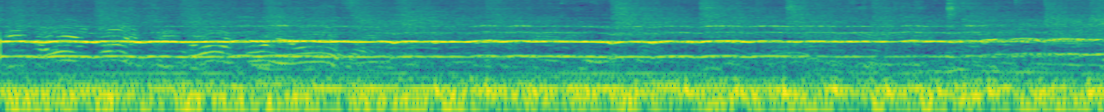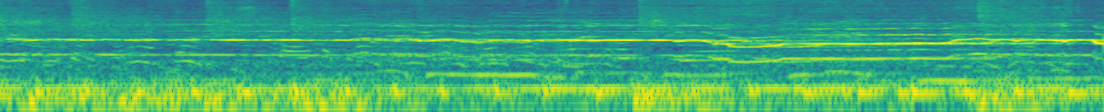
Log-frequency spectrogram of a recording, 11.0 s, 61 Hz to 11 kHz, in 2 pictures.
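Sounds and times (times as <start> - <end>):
busy drumming: 0.0 - 11.0
suona playing high melody: 0.0 - 11.0.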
